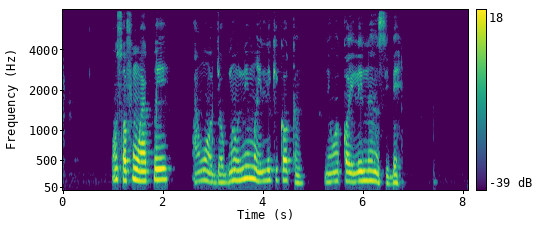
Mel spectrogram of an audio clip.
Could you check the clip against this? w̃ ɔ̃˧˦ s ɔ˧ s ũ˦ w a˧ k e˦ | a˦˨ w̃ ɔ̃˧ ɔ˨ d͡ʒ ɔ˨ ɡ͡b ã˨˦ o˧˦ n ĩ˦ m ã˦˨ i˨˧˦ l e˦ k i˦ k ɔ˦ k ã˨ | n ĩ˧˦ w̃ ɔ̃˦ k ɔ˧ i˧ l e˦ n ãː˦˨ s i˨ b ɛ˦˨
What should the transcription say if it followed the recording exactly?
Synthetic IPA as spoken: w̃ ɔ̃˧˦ s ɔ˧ f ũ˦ w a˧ k͡p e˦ | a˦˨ w̃ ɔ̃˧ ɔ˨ d͡ʒ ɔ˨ ɡ͡b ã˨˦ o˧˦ n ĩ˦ m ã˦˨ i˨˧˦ l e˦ k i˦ k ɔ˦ k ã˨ | n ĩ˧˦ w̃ ɔ̃˦ k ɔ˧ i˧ l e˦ n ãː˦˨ s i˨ b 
